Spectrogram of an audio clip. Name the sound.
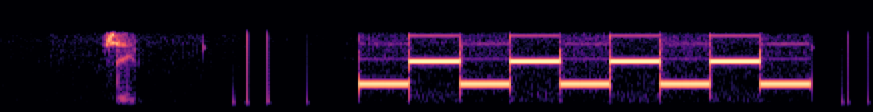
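fire dispatch paging tones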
